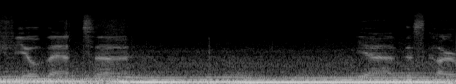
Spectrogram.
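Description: Inside a Kia Stinger GT all-wheel drive car in comfort mode, a steady low engine and road rumble drones throughout while people talk over it.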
